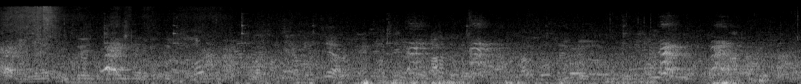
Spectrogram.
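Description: Dogs barking now and then over people's voices talking in the background.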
